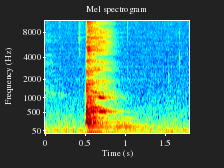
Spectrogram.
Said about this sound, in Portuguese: Tomara que tenha saído essa tosse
